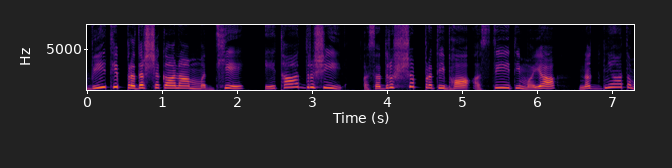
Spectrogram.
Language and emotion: Sanskrit, surprised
